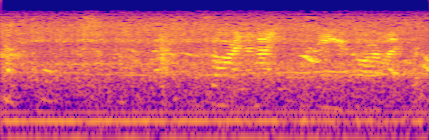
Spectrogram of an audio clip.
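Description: Steady low hum, with faint voices in the background from about one and a half seconds in.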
